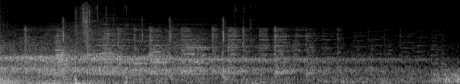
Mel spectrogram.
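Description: Spectral crows in the video game Mind Over Magic, a dense cawing flock over a steady loud noisy bed, with repeated sharp calls that thin out toward the end.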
